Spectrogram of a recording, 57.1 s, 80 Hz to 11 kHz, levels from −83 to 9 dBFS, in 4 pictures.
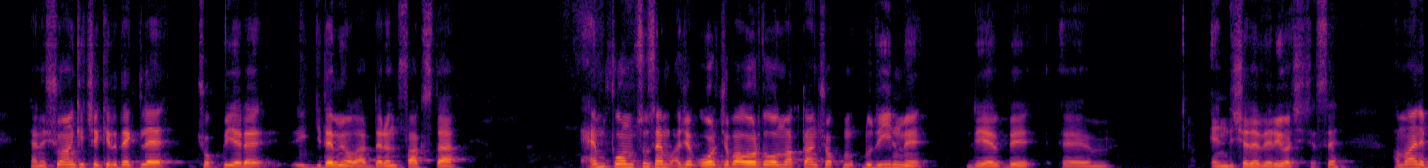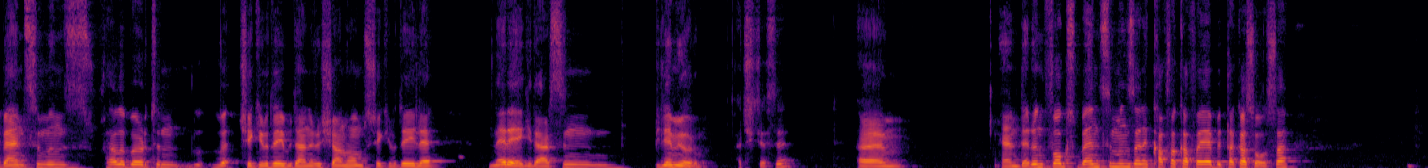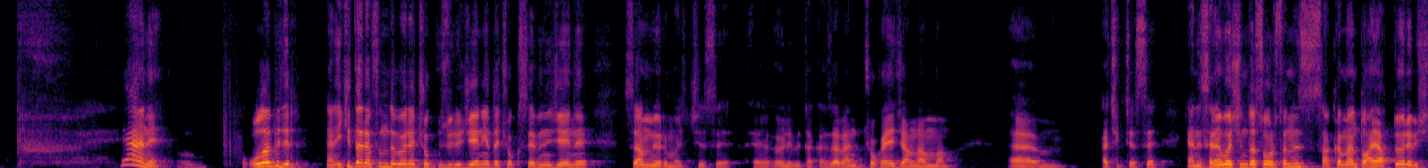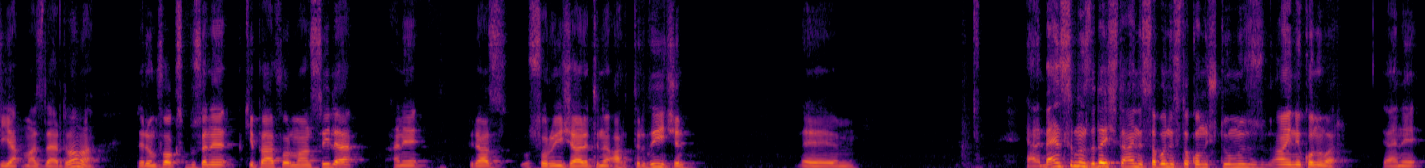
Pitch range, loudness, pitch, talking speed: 135-180 Hz, -23 LUFS, 160 Hz, 120 wpm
